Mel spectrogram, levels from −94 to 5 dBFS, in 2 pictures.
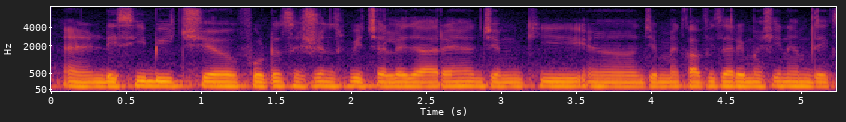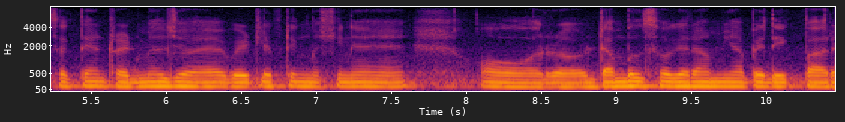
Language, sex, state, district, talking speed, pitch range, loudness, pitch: Hindi, male, Uttar Pradesh, Etah, 220 wpm, 110-115 Hz, -22 LUFS, 110 Hz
